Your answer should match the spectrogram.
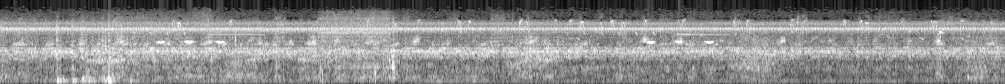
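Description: Grassland ambience: a steady high-pitched chorus of calling wild animals, with a bird giving a quick run of three short chirps twice, about two seconds and eight seconds in.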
